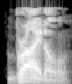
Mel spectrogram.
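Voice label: "bridle", American English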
